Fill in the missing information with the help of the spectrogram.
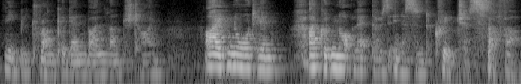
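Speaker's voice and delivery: ordinary delivery, nothing marked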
